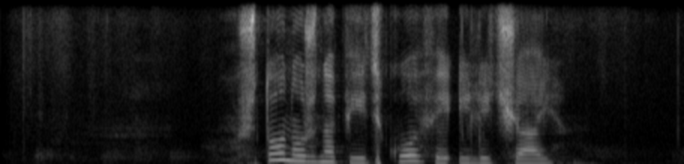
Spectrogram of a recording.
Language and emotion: Russian, sad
